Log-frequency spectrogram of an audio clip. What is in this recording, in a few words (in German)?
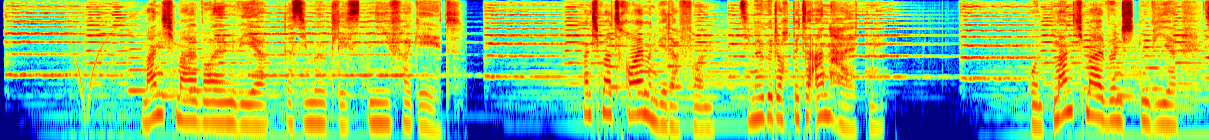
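werbung uhren, Sprecherin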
